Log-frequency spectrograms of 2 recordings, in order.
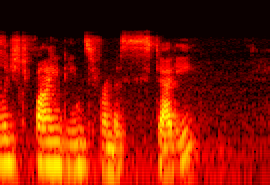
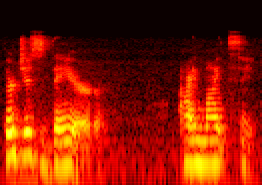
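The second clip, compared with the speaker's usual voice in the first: normal talking voice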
